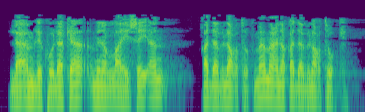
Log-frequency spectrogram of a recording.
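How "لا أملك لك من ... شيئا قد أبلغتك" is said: ordinary talk, nothing marked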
